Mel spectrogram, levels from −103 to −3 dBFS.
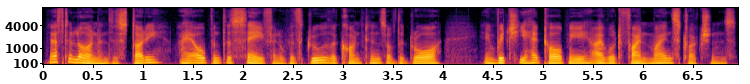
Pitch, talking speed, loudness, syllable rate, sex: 125 Hz, 235 wpm, -19 LUFS, 6.1 syllables/s, male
